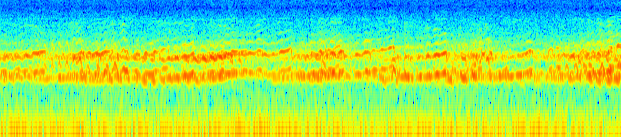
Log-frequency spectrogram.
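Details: Mountain brown frogs, Rana ornativentris, from the Kuma Basin in Kumamoto, Japan, in full chorus. Dense, rolling croaks overlap without pause, forming an even, gobbling murmur throughout.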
